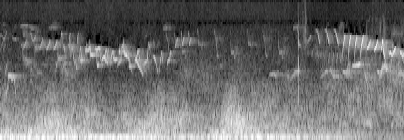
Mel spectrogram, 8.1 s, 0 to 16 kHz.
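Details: A male willow warbler sings a soft, sweet song of high notes slipping down the scale from treetop branches by a farm pond, Letchworth, June 2014, returning to the same territory perch repeatedly, over low wind or traffic rumble.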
